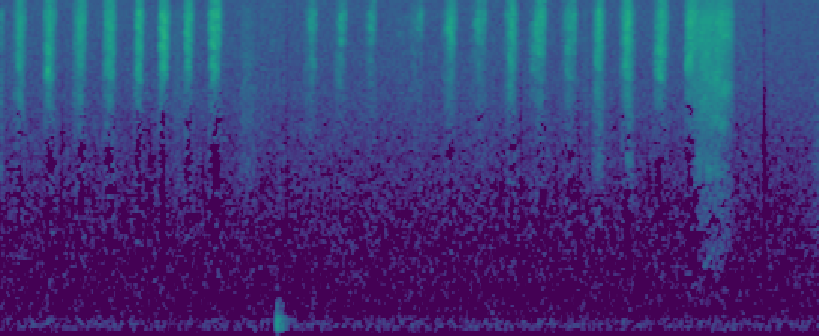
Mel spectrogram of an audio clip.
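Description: A hand squishes and pats a wet, sticky paste in short, rhythmic smacks.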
